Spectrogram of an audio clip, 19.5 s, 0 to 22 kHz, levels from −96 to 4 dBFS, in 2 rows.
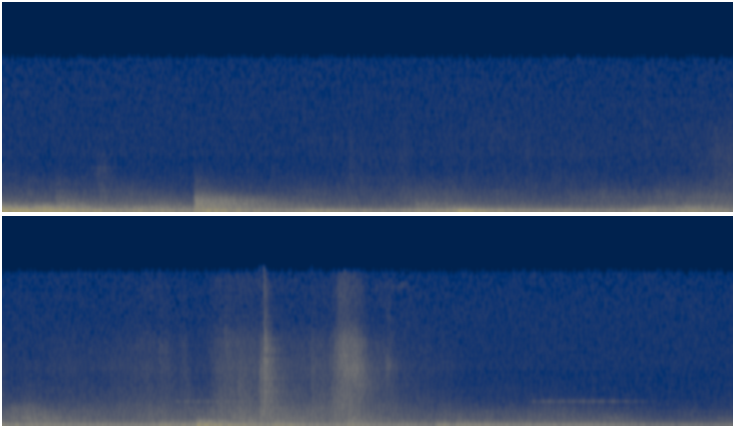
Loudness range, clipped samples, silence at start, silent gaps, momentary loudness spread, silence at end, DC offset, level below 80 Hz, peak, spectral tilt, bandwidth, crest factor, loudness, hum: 8 LU; under 0.1%; 0 s; none; 13 LU; 0 s; under 0.1%; -50 dBFS; -20 dBFS; -7 dB/octave; 16.5 kHz; 20 dB; -41 LUFS; none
